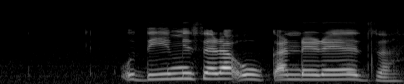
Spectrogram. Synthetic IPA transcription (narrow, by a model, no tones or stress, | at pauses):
ud̪iːmisɛɺaʔukʼandɛɺɛːd͡za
